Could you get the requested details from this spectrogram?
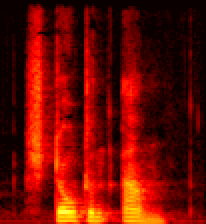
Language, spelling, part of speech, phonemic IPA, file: Dutch, stoten aan, verb, /ˈstotə(n) ˈan/, Nl-stoten aan.ogg
- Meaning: inflection of aanstoten: 1. plural present indicative 2. plural present subjunctive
